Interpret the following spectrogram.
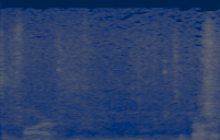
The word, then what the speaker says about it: Favre: Well, the quarterback for the Packers is spelled Favre and they pronounce it Favre.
